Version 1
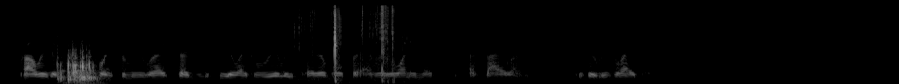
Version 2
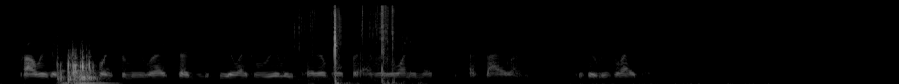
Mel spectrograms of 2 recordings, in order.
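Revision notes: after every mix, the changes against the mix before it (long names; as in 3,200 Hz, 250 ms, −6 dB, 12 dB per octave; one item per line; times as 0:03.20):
master: remove high-pass filter 120 Hz 12 dB per octave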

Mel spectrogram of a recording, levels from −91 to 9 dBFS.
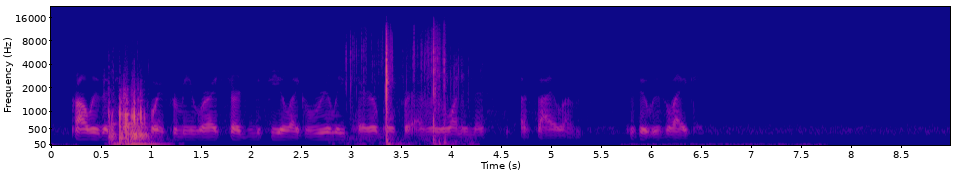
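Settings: master: add high-frequency loss of the air 82 metres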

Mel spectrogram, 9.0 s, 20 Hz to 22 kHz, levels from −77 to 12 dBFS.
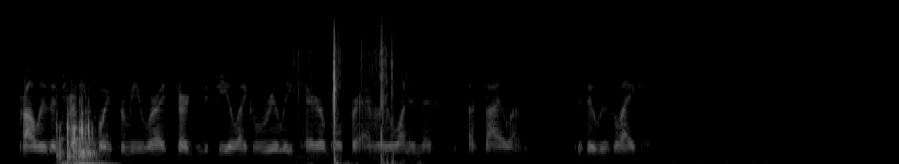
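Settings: speech: remove moving average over 23 samples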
